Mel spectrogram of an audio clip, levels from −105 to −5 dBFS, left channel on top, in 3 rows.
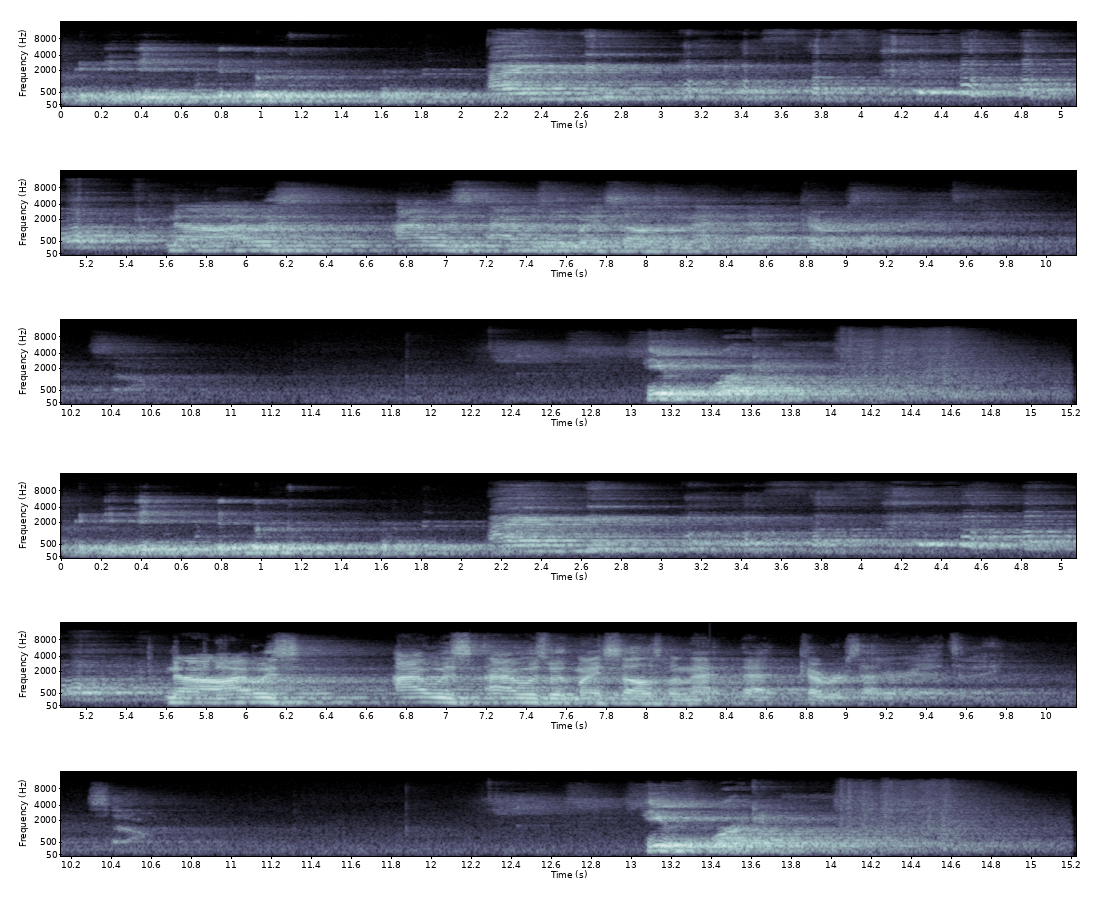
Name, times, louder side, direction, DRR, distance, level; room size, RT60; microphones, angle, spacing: voice 1, 0.1-0.5 0.8-1.2 13.1-13.7 14.0-14.6, left 1 dB, 25° right, -3 dB, 1.0 m, -26 dB
voice 2, 2.1-2.7 3.1-3.5 4.1-5.2, left 1 dB, 80° left, -3 dB, 1.2 m, -32 dB
voice 3, 5.6-6.3 6.7-9.8 10.4-10.6, right 6 dB, 85° right, 9 dB, 0.4 m, -29 dB
6.8 x 6.8 x 2.9 m, 2.8 s
head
